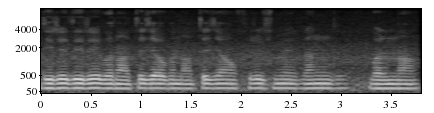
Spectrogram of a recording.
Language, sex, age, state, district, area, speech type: Hindi, male, 30-45, Madhya Pradesh, Harda, urban, spontaneous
